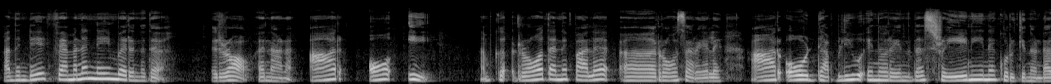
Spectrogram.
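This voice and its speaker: Female exam-prep tutor, Malayali accent, patient letter-by-letter spelling, mid pitch. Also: darkish tone. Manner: slow, spelling words out letter by letter and repeating them. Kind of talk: classroom-style lesson.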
